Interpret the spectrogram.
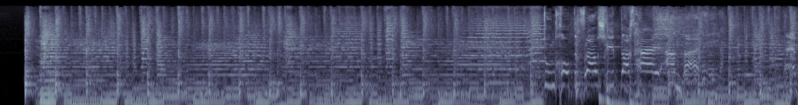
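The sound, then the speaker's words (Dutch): A Dutch-language pop song plays loud and full from start to finish, with a steady driving beat, thick bass and layered instruments, and a brief shift in texture near the end. “hoe kom ik bij zulke soort muziek? en ik, ik zal heel eerlijk toegeven dat ik heb wel een kleine voorliefde voor, voor Nederlandstalige muziek”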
